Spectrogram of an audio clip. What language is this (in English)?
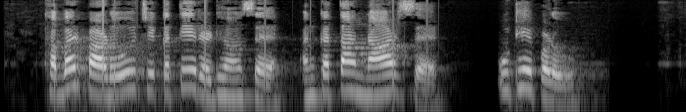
Parkari Koli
